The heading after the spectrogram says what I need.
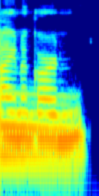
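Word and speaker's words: Ina Garten: Do you like Ina Garden?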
